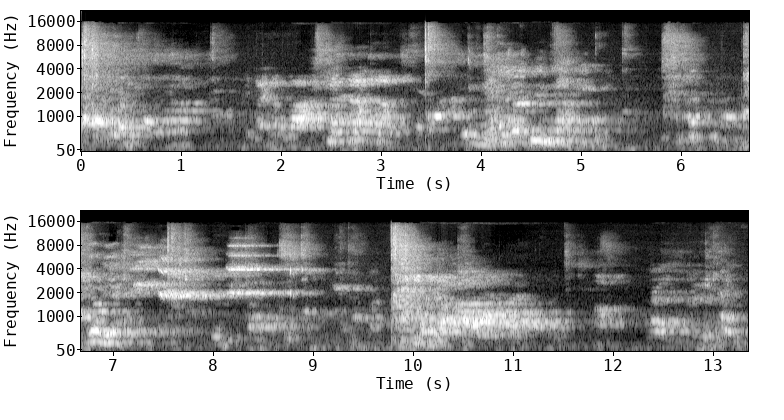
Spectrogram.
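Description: Men talk and call out across an echoing hall.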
